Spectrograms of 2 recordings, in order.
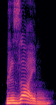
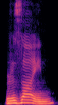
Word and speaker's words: resign: not pronounced number six resign resign in the word resign g is not pronounced number seven seen seen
